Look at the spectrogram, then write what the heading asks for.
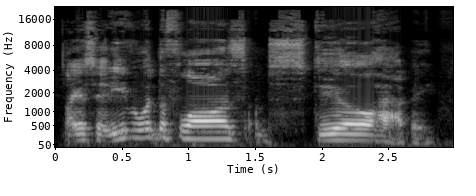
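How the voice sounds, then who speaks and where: A man's voice: medium pitch, moderate pace, warm tone, low-quality recording. A man with a congested, nasal voice casually reviewing a knife in a vlog, rambling a bit and talking straight to his viewers. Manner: rambling, loose, self-correcting, speaks to viewers directly.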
